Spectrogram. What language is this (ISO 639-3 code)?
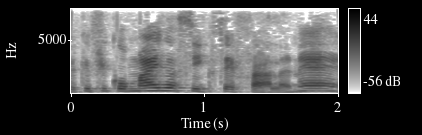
por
